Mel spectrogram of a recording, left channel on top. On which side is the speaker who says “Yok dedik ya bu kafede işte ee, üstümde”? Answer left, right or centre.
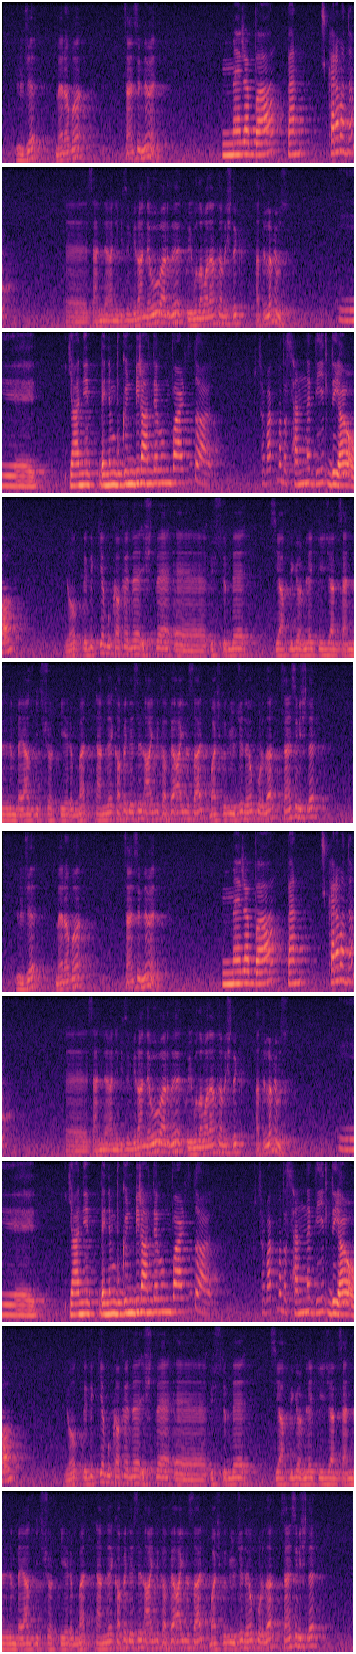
Right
